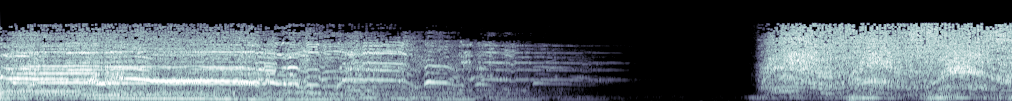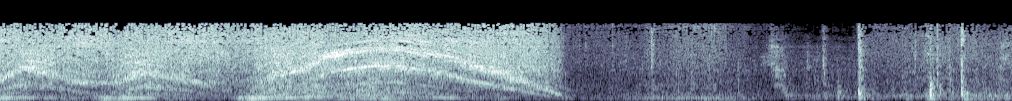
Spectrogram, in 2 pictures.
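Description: A car engine revs hard in rising and falling surges while tires whine and spin rapidly on a frozen snow crust, with a short silent gap between two bursts before the noise drops to a low idle with faint clicks.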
